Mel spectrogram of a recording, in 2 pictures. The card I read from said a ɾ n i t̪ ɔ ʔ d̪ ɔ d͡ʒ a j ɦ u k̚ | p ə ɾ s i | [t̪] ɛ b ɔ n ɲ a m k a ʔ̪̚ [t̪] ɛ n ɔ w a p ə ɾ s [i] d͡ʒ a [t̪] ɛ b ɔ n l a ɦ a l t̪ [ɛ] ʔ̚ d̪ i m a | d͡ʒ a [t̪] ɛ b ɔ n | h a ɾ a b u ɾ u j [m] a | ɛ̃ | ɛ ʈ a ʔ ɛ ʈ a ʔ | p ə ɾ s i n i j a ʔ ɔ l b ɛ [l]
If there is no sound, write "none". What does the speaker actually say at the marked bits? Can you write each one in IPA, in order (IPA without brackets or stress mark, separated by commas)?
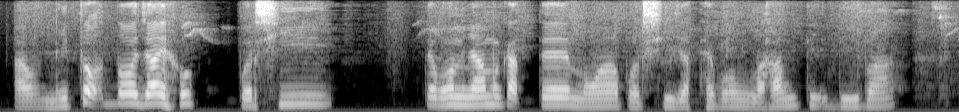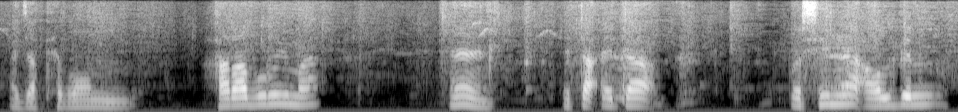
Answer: t̪, t̪, i, t̪ʰ, i, t̪ʰ, m, l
